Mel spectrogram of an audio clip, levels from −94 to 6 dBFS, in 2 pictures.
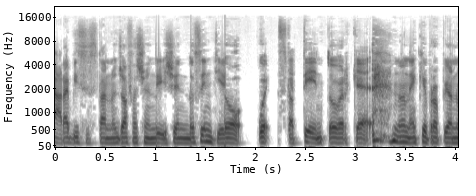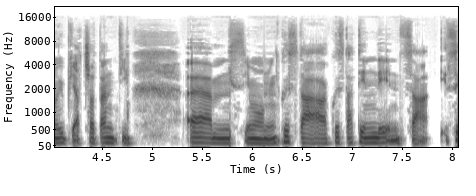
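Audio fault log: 1.02–1.71 s: chunks out of order. A 341 ms chunk plays one slot late, after the chunk that should follow it. The sound jumbles briefly across three hard joins.
3.75 s: overlap between stream segments. At a 4-second segment boundary, a few milliseconds of non-doubled sound are trimmed away. The waveform jumps, heard as a tiny skip.
4.76–6.13 s: chunks out of order. A 341 ms chunk arrives three chunks late and plays after them. This longer stretch sounds scrambled, with three hard joins.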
